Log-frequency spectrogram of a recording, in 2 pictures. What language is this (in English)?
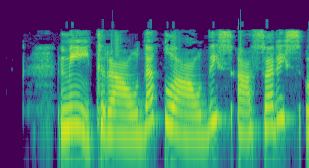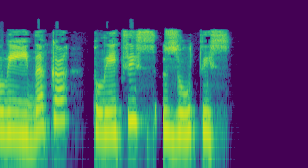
Latvian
